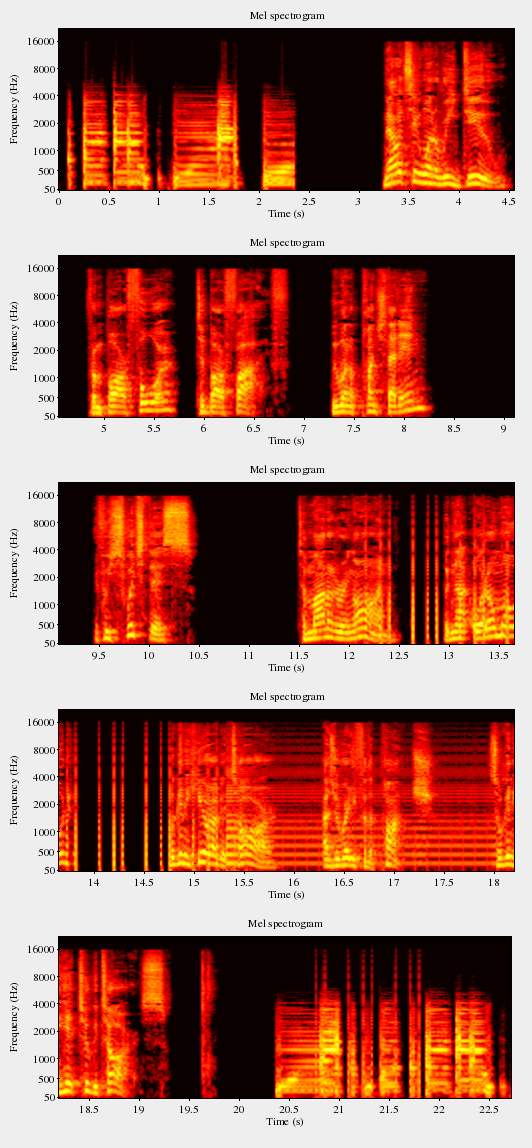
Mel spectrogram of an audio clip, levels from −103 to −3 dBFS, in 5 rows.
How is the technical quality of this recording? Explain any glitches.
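Quality takes a hit from a nearby 2G phone, which breaks into the audio three times in the second half.

From 12.15 to 15.23 s, and again from 20.76 to 21.80 s, there are GSM signalling bursts: galloping dit-dit-dit ticks and short 217 Hz buzzes. They're roughly as loud as the sound in the first stretch and a bit quieter in the second. The phone is only sending brief bursts, and the audio circuit rectifies them.

From 15.32 to 18.01 s there's GSM phone buzz, a steady, raspy 217 Hz drone full of harmonics, about 13 dB below the sound. This is the phone's continuous in-call bursting being rectified in the same way.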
